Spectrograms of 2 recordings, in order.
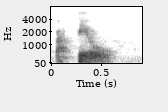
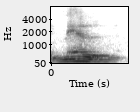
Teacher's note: como nós falamos papel, nós pronunciamos algo parecido com U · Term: alofone do L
